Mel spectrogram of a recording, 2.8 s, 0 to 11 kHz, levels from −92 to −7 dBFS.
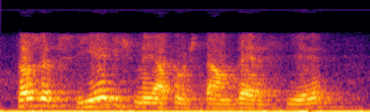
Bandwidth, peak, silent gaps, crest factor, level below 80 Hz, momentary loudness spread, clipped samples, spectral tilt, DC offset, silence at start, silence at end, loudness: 4.1 kHz; -2 dBFS; none; 16 dB; -36 dBFS; 6 LU; under 0.1%; -8.5 dB/octave; 10%; 0 s; 0 s; -17 LUFS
